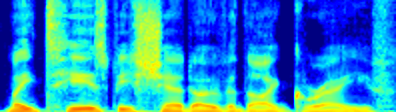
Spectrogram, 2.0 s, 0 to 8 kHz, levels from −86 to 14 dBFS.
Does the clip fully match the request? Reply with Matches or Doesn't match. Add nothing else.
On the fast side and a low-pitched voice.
Matches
